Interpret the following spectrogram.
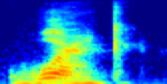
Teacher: ¿Cuál es el último sonido de work? Pues el sonido de letra K, que es, yo me toco la garganta y no vibra.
